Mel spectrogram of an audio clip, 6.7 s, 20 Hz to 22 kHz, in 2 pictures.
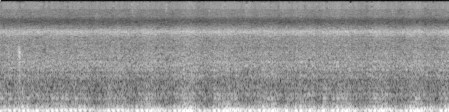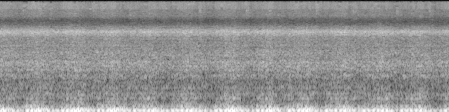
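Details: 2005 Saab 9-3 Aero after rebuild, code P0300, check engine light flashing, plugs brand new: deep rumbling idle with an irregular thump three to four times a second. Owner suspects a coil pack. Rough idle misfire.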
